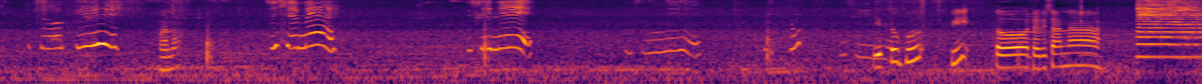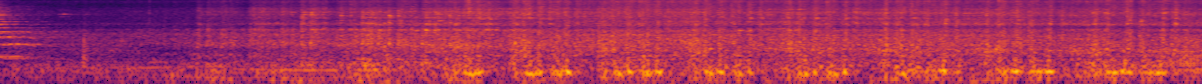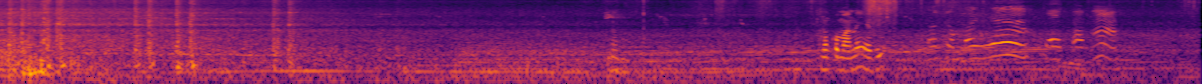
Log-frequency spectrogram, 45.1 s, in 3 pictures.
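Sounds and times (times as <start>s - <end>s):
train rumble: 0.0s - 45.0s
train horn: 14.2s - 15.8s
wheels clacking over rail joints: 17.4s - 34.4s.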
